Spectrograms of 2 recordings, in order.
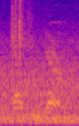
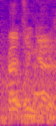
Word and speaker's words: Badgingarra: Just remember, it's pronounced Badgingarra. Badgingarra, yes.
